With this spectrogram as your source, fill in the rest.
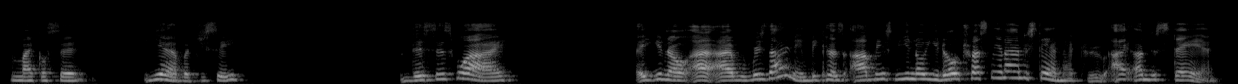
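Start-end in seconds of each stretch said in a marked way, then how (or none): none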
